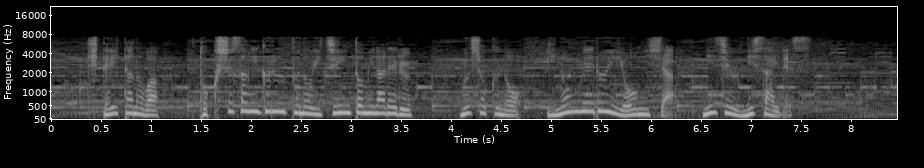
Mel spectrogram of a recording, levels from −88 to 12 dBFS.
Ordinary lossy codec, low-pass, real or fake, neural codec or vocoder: none; 7.2 kHz; real; none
